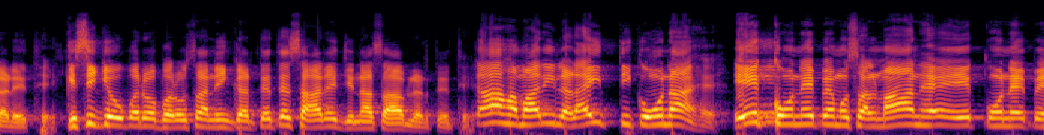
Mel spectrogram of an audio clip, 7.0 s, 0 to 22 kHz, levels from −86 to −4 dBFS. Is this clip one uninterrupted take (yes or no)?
no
